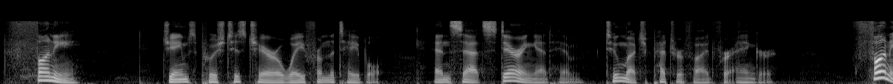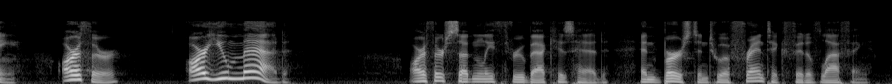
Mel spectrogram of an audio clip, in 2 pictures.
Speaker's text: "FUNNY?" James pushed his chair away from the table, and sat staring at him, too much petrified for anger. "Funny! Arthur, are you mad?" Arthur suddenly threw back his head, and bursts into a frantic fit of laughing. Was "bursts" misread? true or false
true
